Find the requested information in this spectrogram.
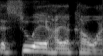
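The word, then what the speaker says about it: Sessue Hayakawa: Let me pronounce it correctly. It's Sesue Hayakawa, and forgive me, anyone who speaks Japanese, because I don't speak Japanese.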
